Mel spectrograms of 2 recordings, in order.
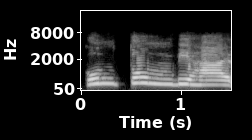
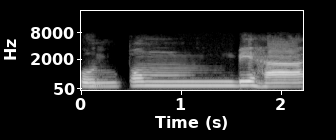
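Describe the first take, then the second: First: The m is clear and short before b. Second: The m is nasal and held two counts. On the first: The speaker calls it wrong. "Clear মিমের মতো উচ্চারণ করব না, কুন্তুম বিহা এরকম বলবো না" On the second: The speaker calls it right. "গুন্না দিয়ে"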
